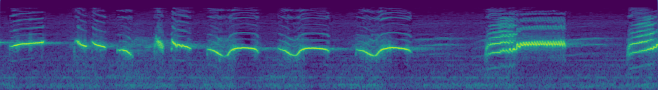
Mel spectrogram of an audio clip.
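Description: A Chinese Hwamei sings loud, clear whistled phrases: quick slurred notes, then a run of dipping whistles and a long bright rising note, with a faint low hum behind.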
